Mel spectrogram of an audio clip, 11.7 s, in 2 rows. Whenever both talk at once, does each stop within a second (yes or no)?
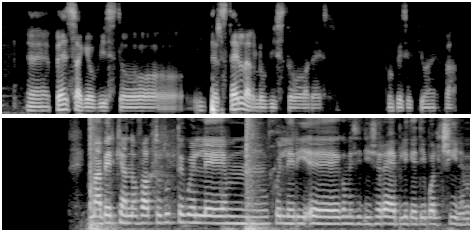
yes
